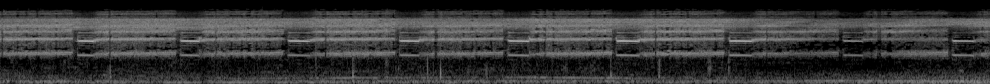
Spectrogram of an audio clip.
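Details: Shrill, sustained whistling drone from a garengpung cicada in a garden at midday, interrupted by short breaks about every second, with faint low sliding tones in the background.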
